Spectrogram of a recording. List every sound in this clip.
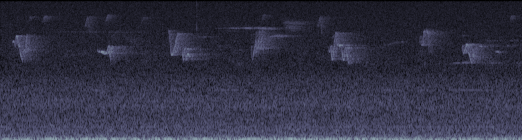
Red-eyed Vireo, Black-throated Green Warbler, Hermit Thrush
